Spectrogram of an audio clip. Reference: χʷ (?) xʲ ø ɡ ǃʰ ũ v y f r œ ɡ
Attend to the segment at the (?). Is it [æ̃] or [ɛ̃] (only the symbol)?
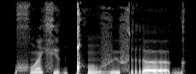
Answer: æ̃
